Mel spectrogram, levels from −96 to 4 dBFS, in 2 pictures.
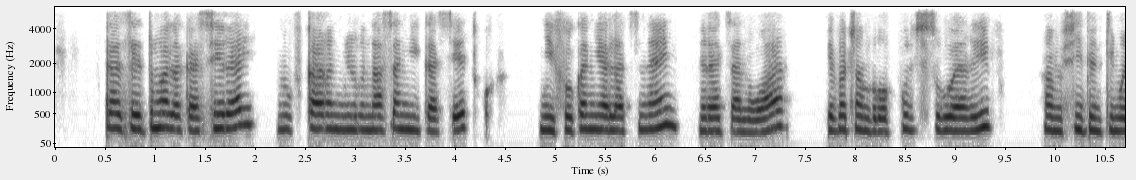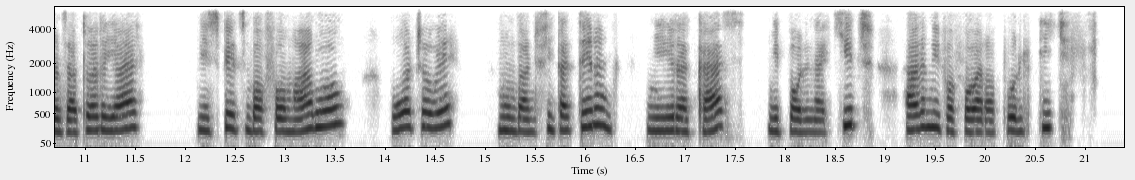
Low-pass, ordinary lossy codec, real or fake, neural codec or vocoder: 5.4 kHz; Opus, 64 kbps; fake; codec, 16 kHz, 2 kbps, FreqCodec, smaller model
